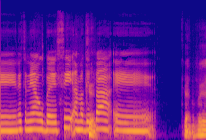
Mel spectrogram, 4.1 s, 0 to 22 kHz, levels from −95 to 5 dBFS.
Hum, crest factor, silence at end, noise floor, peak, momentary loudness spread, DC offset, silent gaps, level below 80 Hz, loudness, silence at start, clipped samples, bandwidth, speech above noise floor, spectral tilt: none; 16 dB; 0 s; -63 dBFS; -4 dBFS; 7 LU; under 0.1%; none; -50 dBFS; -21 LUFS; 0 s; under 0.1%; 12.5 kHz; 43 dB; -7 dB/octave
